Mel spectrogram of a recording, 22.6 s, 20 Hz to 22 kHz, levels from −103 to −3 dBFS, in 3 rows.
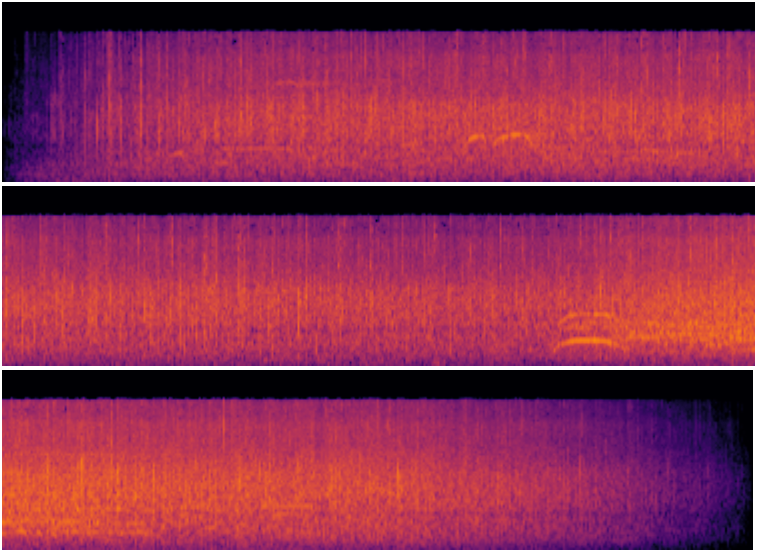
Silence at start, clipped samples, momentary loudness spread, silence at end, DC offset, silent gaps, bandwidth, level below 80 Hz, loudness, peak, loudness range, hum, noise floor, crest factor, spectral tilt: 0.5 s; under 0.1%; 12 LU; 0.9 s; under 0.1%; none; 11.5 kHz; -72 dBFS; -31 LUFS; -8 dBFS; 8 LU; none; -69 dBFS; 26 dB; 0.5 dB/octave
